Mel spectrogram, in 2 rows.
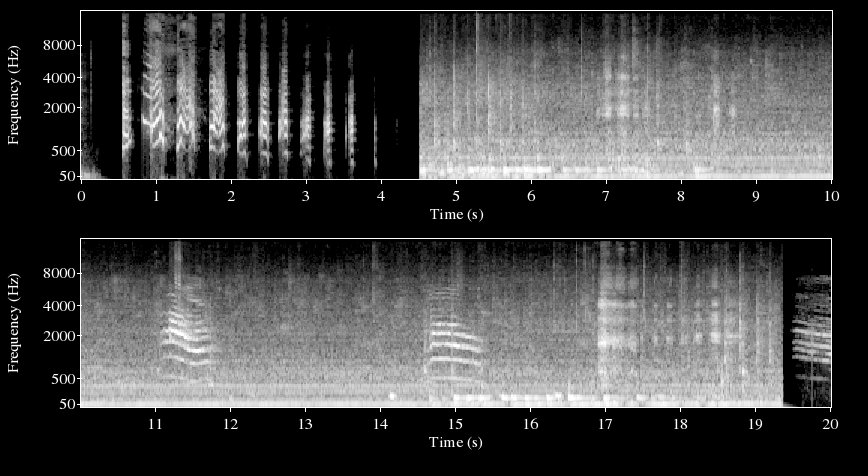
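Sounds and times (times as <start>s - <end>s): cat meowing: 11.0s - 11.8s, 14.6s - 15.4s, 19.5s - 20.0s.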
